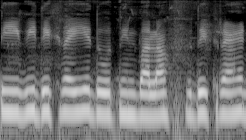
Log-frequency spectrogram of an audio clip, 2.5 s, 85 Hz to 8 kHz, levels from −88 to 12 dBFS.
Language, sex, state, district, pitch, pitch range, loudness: Hindi, female, Uttar Pradesh, Deoria, 200 Hz, 195-210 Hz, -13 LUFS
